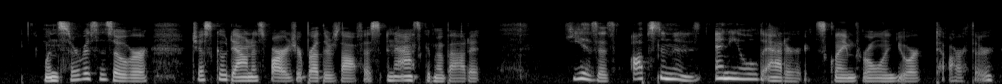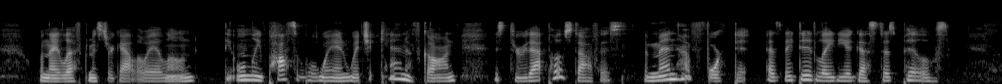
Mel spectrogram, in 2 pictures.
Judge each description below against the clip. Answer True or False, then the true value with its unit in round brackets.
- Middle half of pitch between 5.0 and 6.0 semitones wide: True (5.3 semitones)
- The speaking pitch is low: False (170 Hz)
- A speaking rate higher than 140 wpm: True (190 wpm)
